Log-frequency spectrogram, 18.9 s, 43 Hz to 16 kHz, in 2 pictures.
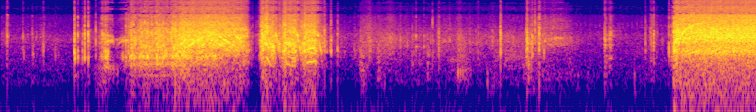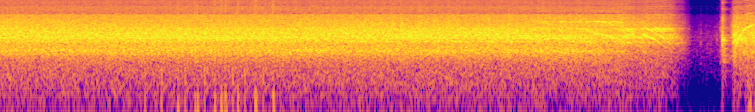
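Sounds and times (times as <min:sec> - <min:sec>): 
power drill drilling out a hole: 0:01.6 - 0:04.0, 0:08.4 - 0:18.8.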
